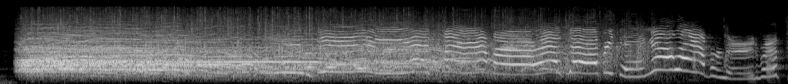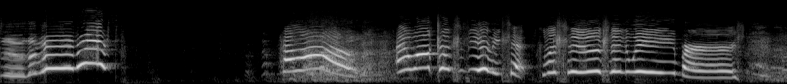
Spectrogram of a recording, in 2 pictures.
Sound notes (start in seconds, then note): 0.0 audience cheering; 10.0 with a lisp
